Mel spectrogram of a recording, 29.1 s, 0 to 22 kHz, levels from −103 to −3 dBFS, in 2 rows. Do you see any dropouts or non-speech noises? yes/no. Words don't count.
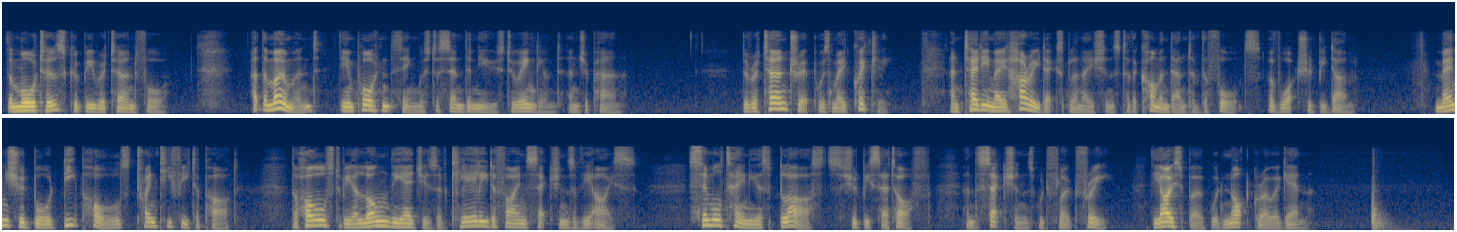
yes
